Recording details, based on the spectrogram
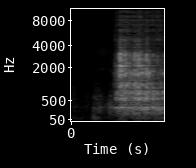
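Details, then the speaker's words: Worn car wheel bearing spun by hand, making a rough, gravelly growl "like an animal inside" that holds through the turn. The bearing is still tight with no play; it was loud while driving and was being replaced. "So here's what this bearing sounds like. It sounds like there's some animal in there."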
